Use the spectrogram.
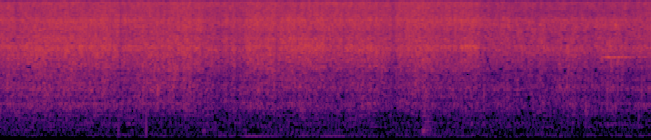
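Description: Asafoetida dropped into hot oil while making drumstick sambar gives a steady, close, broadband sizzle that hisses on evenly without pause and with no voices.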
